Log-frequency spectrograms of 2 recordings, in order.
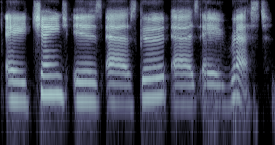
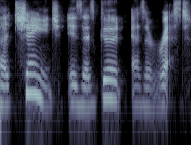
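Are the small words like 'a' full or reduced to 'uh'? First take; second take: full; reduced. First: The small words keep full, clear vowels. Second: The small words are reduced to a weak 'uh'. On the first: It is harder to understand. The speaker calls it wrong. "If you speak like this" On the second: It sounds closer to natural stress-timed English. The speaker calls it right. "change it to a"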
